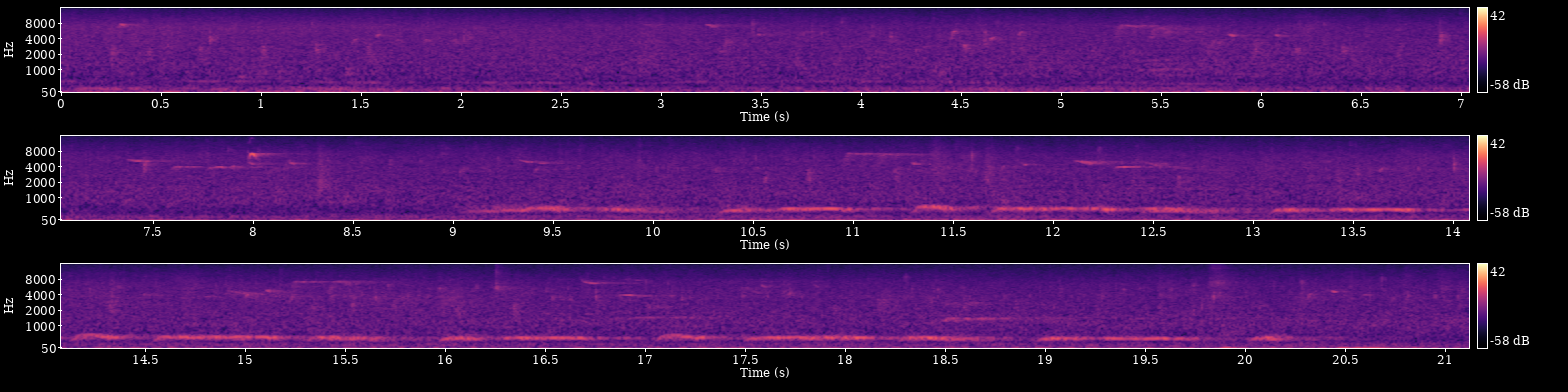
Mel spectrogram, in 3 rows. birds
9.0s 21.1s

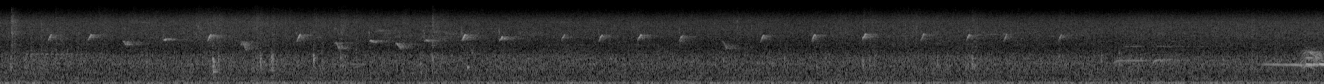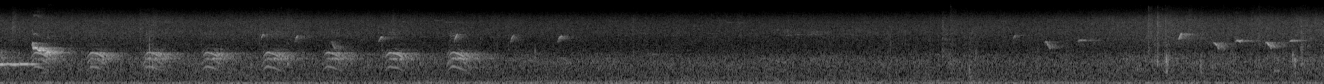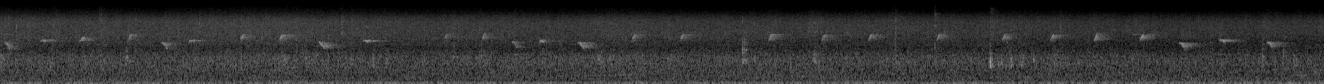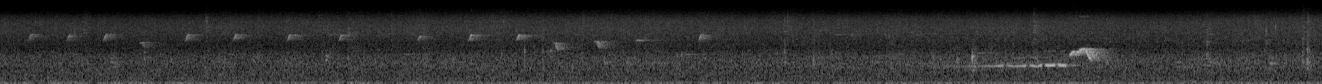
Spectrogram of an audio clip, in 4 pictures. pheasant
49.0s 50.9s

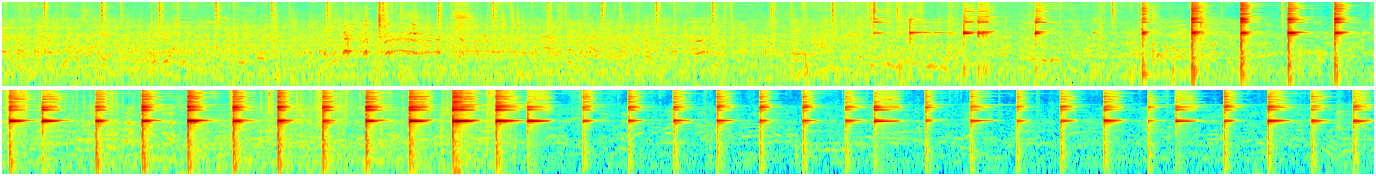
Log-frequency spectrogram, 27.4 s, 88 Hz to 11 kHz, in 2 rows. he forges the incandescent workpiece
8.7s 27.4s

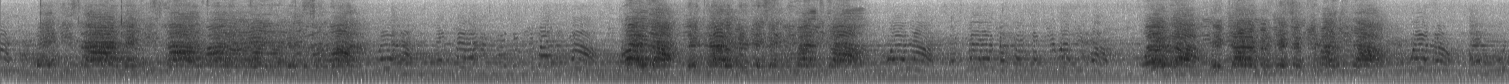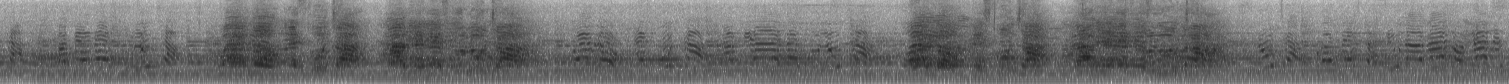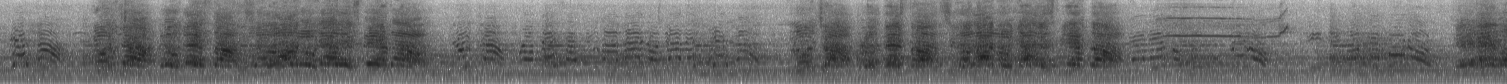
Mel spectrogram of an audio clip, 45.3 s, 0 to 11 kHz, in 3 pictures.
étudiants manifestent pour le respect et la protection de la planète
0.3s 4.6s, 5.7s 14.5s, 17.3s 21.1s, 24.1s 27.5s, 31.0s 35.1s, 38.0s 43.4s, 44.7s 45.2s

